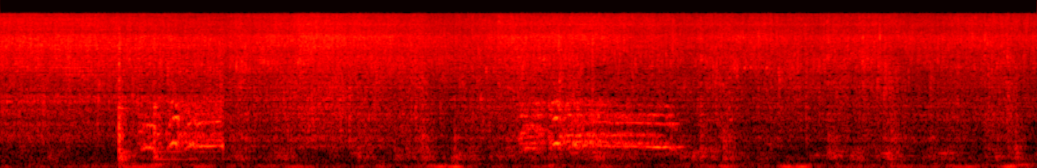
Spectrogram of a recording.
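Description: Vegetable stalks sizzling steadily in hot oil in a metal kadai while a spatula stirs them. Twice a short pitched call sounds in the background.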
